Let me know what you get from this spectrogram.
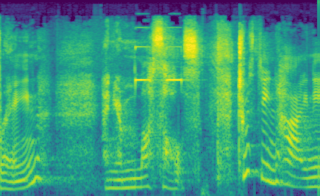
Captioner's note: timer beeps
